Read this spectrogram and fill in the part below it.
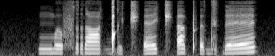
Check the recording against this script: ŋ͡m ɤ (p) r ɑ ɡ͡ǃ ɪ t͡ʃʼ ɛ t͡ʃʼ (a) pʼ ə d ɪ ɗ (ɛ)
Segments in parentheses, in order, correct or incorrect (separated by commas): incorrect, correct, correct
